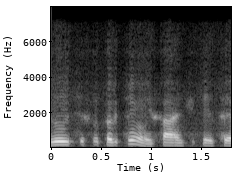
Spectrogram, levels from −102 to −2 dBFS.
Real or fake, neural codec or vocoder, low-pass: fake; codec, 16 kHz, 0.8 kbps, ZipCodec; 7.2 kHz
